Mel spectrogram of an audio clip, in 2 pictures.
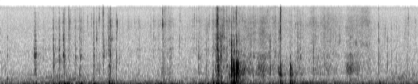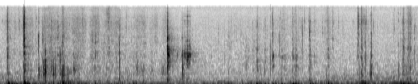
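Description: A solid, dry orange soap bar held in the hand is cut with a metal utility blade into crumbly pieces. Short, dry crackles and scraping snaps repeat unevenly, with brief bright clicks over a soft, low rustle. Each sound stops almost at once.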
